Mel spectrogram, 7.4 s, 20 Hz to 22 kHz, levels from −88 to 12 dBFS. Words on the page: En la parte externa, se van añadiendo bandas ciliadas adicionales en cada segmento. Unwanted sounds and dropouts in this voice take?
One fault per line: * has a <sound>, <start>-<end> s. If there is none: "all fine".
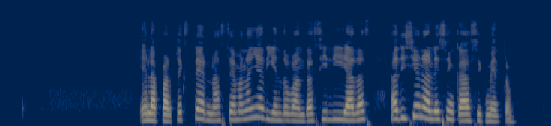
all fine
